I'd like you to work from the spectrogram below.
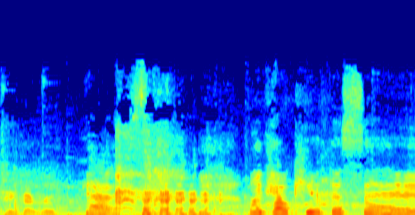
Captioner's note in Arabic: يضحك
